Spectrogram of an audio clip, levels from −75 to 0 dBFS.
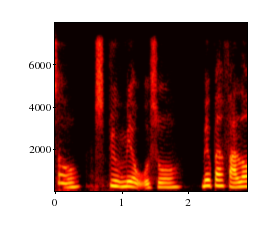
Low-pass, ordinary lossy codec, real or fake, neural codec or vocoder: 7.2 kHz; none; fake; codec, 16 kHz in and 24 kHz out, 0.4 kbps, LongCat-Audio-Codec, two codebook decoder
